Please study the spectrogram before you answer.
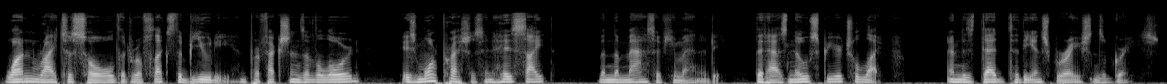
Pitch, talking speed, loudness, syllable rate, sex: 110 Hz, 185 wpm, -20 LUFS, 5.5 syllables/s, male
